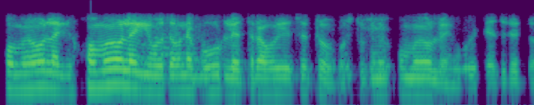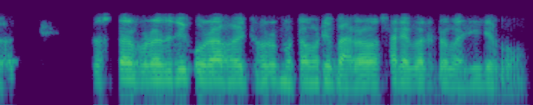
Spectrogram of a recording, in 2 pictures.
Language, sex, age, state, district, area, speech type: Assamese, male, 18-30, Assam, Goalpara, urban, conversation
